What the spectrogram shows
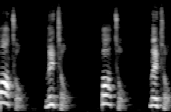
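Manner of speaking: upper-class English RP accent, every T pronounced. Teaching pronunciation to American friends, saying the words in an RP accent, pronounced T. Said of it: "the pronounced T is something you would hear in R P".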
